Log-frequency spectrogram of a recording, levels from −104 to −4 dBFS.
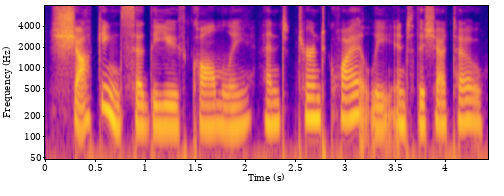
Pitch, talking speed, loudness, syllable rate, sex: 160 Hz, 150 wpm, -21 LUFS, 4.1 syllables/s, female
